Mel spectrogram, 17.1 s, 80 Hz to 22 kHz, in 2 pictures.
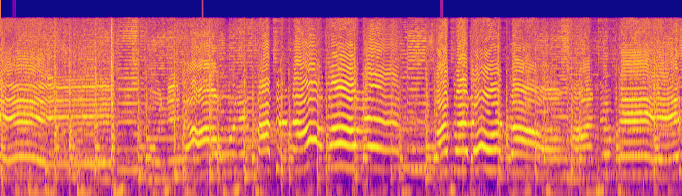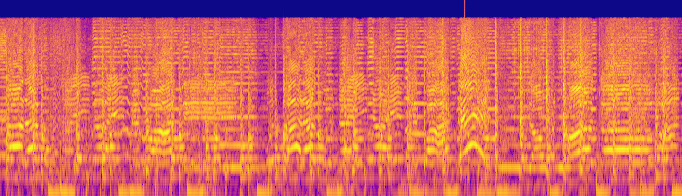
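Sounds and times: woman singing devotional song: 0:00.0 - 0:17.0.

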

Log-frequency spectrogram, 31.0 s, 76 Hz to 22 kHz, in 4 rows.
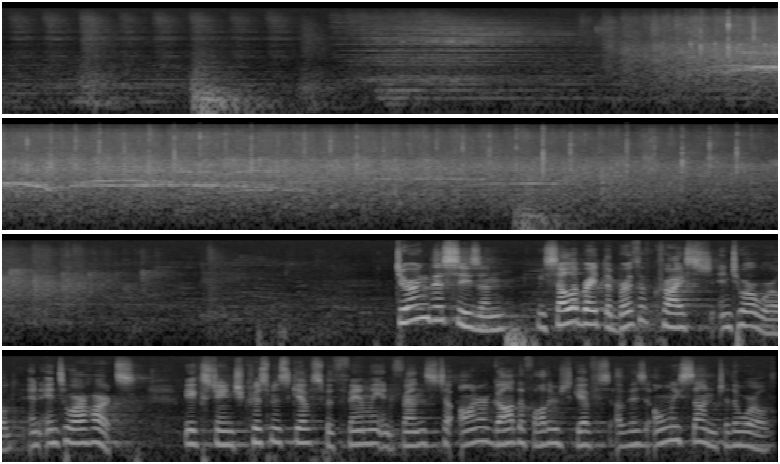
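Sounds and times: drum hit: 0:01.9 - 0:02.6
audience applauding: 0:06.0 - 0:17.2
people whooping: 0:06.6 - 0:16.2.

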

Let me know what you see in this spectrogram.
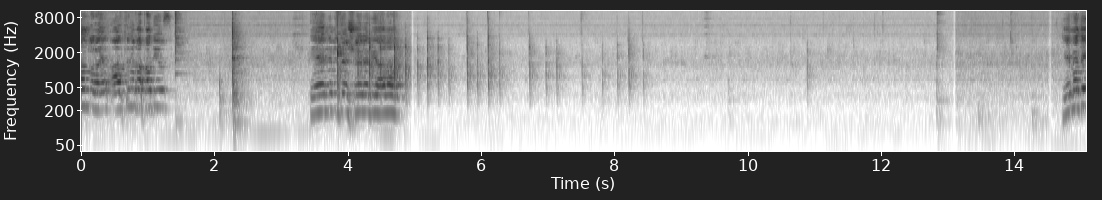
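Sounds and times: wooden spoon tapping ceramic plate: 0:03.8 - 0:08.6.

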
